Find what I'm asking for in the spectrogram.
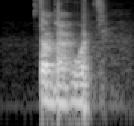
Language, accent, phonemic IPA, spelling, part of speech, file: French, Canada, /ta.ba.ʁwɛt/, tabarouette, interjection, LL-Q150 (fra)-tabarouette.wav
- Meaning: euphemistic form of tabarnak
